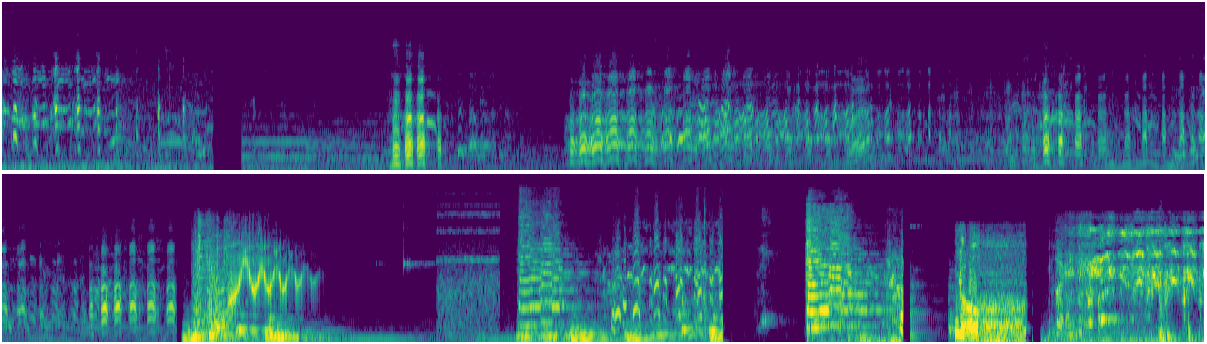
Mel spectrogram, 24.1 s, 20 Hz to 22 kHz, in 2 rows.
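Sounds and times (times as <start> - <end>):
music: 2.4 - 19.3
people snickering and laughing: 3.8 - 13.8, 17.9 - 19.8, 22.5 - 24.0.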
